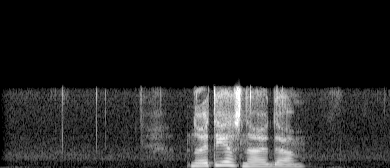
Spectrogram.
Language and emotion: Russian, neutral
